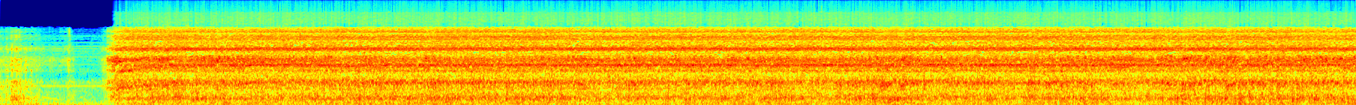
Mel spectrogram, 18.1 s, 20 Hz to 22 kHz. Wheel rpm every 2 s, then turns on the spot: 70, 220, 230, 230, 230, 230, 230, 230, 230.
none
